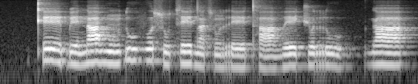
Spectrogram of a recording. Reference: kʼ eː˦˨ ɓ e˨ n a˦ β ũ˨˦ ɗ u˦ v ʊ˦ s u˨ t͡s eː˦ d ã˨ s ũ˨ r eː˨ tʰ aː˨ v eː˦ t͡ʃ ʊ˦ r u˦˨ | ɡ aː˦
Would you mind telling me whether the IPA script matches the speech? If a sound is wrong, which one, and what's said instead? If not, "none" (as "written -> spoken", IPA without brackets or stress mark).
none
